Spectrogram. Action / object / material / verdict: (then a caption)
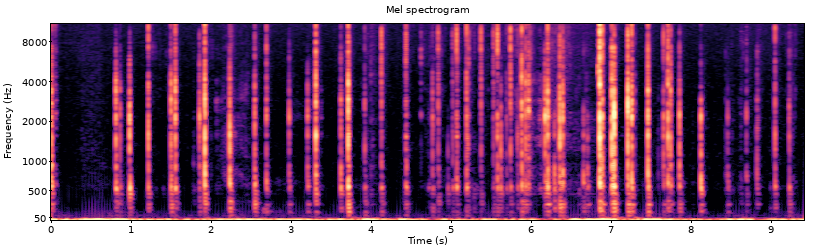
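tap / cardboard box / cardboard / none. Long nails tap and scratch across the top of a long, narrow, hollow printed cardboard gift box. Quick, sharp taps follow one another in an uneven rhythm, each with a short, dull, hollow thud and a bright click, while softer scratching fills the gaps between them.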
